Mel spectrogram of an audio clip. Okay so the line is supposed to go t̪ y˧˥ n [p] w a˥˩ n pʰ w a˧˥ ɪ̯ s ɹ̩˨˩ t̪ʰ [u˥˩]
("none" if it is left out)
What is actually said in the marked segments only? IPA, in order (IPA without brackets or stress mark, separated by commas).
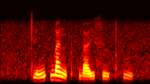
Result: p, u˥˩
